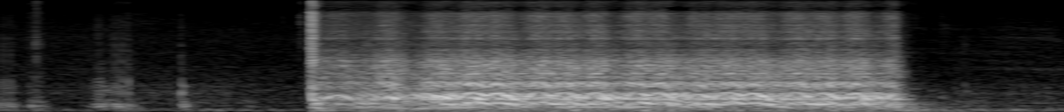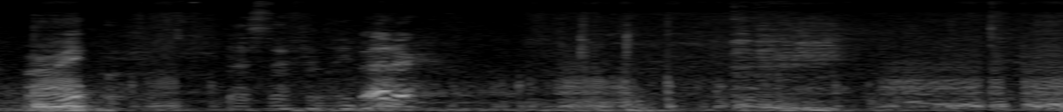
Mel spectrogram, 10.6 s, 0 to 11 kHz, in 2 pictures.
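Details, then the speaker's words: 1989 Supra TS6M ski boat with 1300 hours, once sunk and left for years, on a charged jump pack with fuel added: strong even cranking for three seconds that never fires; no spark suspected, with power at the coil but no trigger signal found. "all right so I'm guessing there's no spark let's see if we got power to the coil"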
